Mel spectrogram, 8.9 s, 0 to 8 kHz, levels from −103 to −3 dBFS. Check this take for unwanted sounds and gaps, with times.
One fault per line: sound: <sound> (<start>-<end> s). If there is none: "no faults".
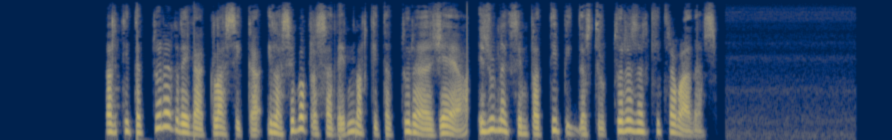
no faults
